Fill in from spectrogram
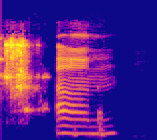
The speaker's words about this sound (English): I'm over here just making another little drink. Sorry. Oh. Apologies for any clinking ice.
